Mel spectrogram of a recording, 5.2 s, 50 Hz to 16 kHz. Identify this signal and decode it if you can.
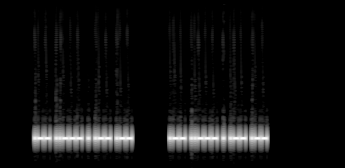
Morse code, heard as a keyed tone, about 46 wpm, 700 Hz. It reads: W2EWW W2EWW
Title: USA Call Signs - 5 Characters - Repeated 2x - 45wpm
